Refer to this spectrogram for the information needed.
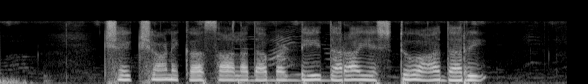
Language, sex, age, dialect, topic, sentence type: Kannada, female, 25-30, Northeastern, banking, statement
